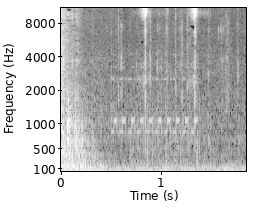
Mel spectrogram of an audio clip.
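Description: Keys rattle in a door lock, giving two sharp, bright metallic clinks about half a second apart over a low, steady rumble, with no voices.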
